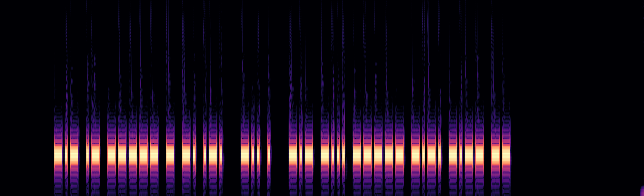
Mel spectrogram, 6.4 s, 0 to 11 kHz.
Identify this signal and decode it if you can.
Morse code, heard as a keyed tone, about 41 wpm, 700 Hz. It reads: KA0TNR DE KB0CYM
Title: USA Callsign DE Callsign 45wpm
